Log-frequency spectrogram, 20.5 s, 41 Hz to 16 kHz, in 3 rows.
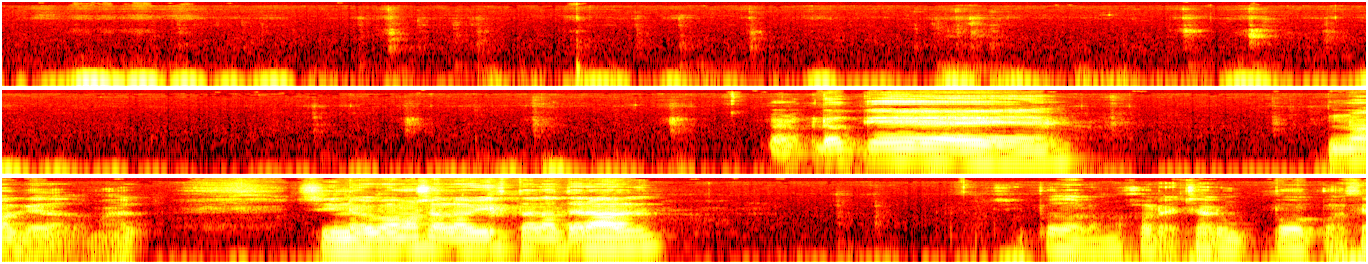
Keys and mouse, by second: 1.9 Tab, 2.3 q, 3.4 Tab, 4.2 middle click, 4.7 a, 5.0 middle click, 6.2-17.2 shift+middle drag, 15.4 alt+q, 17.2 right click, 17.8 Tab, 19.5-20.4 drag.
